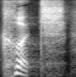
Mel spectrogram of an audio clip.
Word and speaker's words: cwtch: it's pronounced kutch, and it's a British word.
